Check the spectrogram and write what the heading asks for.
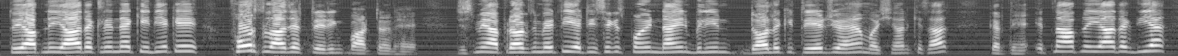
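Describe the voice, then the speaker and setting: A male coaching teacher giving an exam prep lecture, explaining each point and then repeating it, reading English passages slowly. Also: very high voice, smooth.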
